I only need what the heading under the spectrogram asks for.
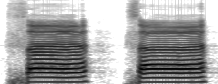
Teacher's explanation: tsa dan dalal makhrajnya keluar dari apa w waluilulya min thofaihima huruf tsa huruf dalal dilafalkan ujung lidah cukup nempel ke ujung gigi Sari atas kita tipis-tipis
